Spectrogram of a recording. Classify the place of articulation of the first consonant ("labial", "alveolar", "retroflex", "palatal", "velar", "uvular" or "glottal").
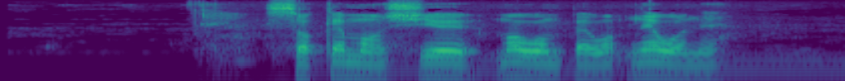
alveolar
